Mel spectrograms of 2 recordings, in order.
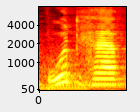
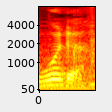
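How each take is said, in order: First: 'Have' is said in full. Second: 'Have' is reduced to a short 'a' sound.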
